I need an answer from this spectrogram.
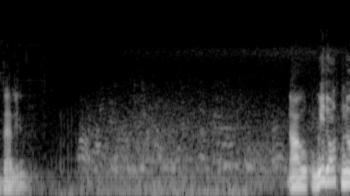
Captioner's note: people chattering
